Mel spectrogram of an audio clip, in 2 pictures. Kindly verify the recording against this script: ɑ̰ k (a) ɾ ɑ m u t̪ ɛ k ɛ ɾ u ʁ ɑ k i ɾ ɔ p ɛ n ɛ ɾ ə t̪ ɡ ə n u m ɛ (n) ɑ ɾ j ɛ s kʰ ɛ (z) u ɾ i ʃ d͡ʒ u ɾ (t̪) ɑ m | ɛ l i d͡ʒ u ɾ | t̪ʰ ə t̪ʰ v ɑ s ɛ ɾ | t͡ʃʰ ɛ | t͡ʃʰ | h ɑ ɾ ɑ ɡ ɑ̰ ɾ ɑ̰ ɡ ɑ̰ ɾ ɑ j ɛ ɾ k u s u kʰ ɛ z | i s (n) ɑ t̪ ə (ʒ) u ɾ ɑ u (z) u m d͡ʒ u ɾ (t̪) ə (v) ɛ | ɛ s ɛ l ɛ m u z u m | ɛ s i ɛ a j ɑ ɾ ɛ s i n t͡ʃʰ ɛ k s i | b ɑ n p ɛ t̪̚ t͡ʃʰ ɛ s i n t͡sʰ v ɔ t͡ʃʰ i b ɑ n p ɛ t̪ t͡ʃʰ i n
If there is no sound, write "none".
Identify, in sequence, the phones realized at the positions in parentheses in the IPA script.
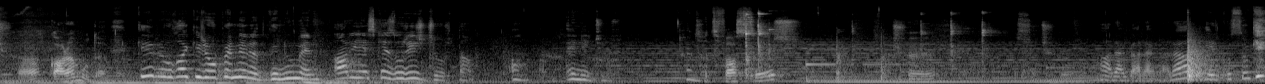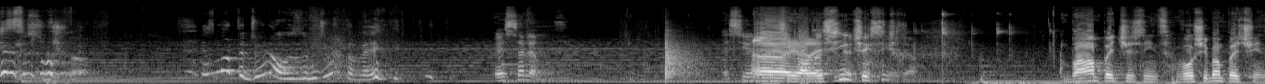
ɑ, n, z, t̪, m, d͡ʒ, z, t̪, v

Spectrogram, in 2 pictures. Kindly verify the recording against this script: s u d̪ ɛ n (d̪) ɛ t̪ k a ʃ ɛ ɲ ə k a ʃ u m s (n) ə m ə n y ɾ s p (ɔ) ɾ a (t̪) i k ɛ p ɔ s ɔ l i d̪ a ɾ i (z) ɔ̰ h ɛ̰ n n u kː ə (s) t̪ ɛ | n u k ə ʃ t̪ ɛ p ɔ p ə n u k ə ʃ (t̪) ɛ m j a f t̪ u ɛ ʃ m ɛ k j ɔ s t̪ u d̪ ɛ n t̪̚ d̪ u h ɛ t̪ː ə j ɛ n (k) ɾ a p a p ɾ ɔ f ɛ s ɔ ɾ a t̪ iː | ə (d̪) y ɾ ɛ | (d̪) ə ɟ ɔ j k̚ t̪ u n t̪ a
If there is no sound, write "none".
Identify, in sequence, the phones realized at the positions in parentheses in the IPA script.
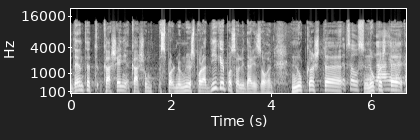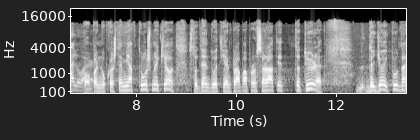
t̪, n, ɔ, d̪, z, ʃ, t̪, p, t̪, d̪

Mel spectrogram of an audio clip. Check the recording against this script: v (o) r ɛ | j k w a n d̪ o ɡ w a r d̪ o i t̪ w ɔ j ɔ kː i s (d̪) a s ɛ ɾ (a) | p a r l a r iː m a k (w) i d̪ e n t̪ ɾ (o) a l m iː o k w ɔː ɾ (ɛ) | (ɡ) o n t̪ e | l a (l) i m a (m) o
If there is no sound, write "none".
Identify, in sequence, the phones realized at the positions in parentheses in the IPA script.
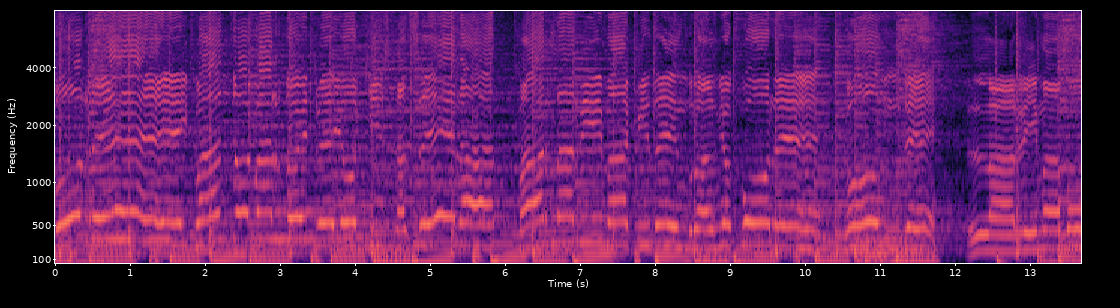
o, t̪, a, w, o, e, k, r, m

